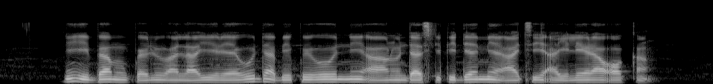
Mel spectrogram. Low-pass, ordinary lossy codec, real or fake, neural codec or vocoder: 7.2 kHz; none; real; none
